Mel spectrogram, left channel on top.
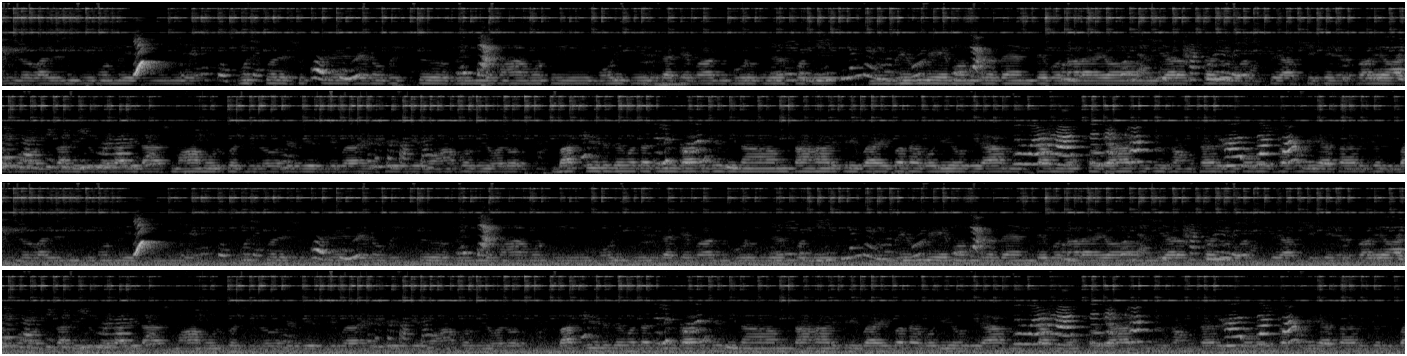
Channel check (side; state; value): right; noise; rumble, 12 dB below the sound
